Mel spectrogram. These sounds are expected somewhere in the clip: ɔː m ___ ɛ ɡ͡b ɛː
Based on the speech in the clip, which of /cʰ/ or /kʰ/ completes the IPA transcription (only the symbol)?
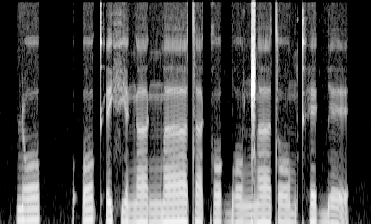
kʰ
